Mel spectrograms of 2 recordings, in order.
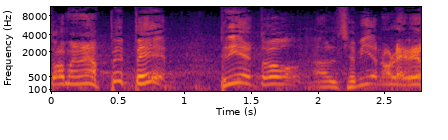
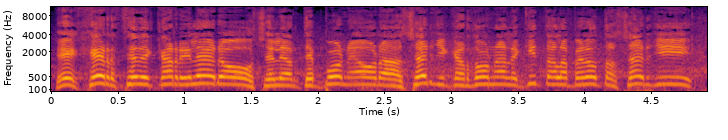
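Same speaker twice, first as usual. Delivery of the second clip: play-by-play; 3 semitones higher, 6 dB louder than usual. Acted. Live radio match commentary.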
